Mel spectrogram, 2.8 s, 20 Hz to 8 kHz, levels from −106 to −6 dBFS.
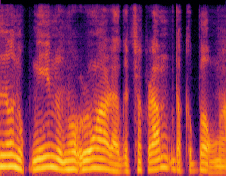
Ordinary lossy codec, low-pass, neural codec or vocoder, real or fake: none; 7.2 kHz; codec, 44.1 kHz, 2.6 kbps, DAC; fake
